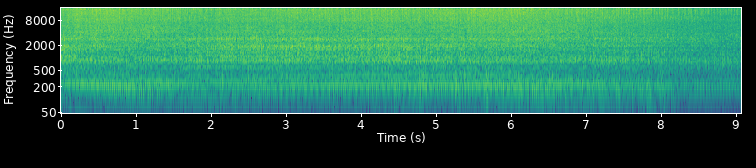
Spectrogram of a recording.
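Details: 1989 Toyota pickup petrol engine idling: hollow, regular knock under a hissy, thin running sound; rod knock from bad bearings, engine later replaced.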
